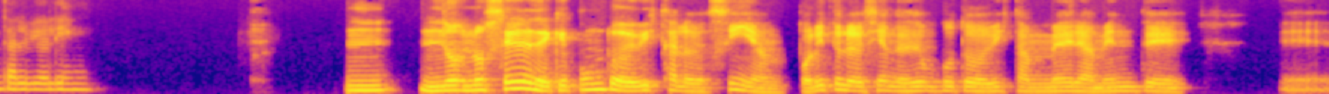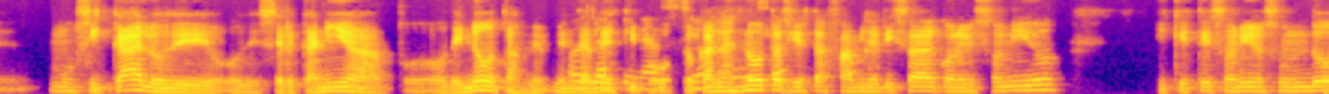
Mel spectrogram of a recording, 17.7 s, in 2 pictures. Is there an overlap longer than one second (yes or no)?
yes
